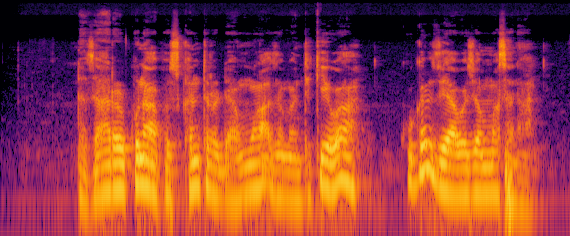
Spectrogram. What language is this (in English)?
Hausa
